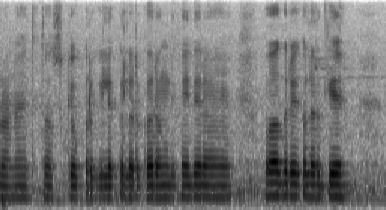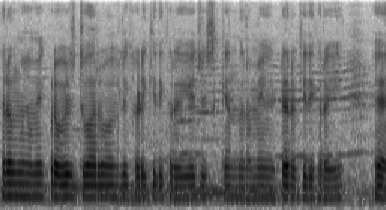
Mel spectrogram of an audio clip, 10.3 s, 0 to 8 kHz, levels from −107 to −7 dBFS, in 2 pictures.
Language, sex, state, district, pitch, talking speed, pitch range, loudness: Hindi, male, Chhattisgarh, Rajnandgaon, 125 Hz, 210 wpm, 120-125 Hz, -18 LUFS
